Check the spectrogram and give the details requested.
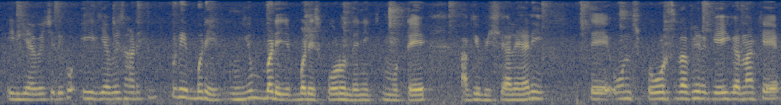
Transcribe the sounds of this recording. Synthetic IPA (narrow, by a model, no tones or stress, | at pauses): eːɾijaːʋɪt͡ʃd̪eːkʰoːʔeːɾijaːʋɪt͡ʃsaːɾeːt̪ẽbəɽeːbəɽẽːbəɽeːbəɽeːsəpoːʈɦnd̪eːneːkɪmoːʈːeː | aːkebɪʃaːlãːnĩː | t̪eːʊnspoːɾʈsd̪aːpʰɪɾkeiːkəɾnaːkɪ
